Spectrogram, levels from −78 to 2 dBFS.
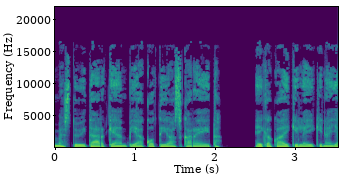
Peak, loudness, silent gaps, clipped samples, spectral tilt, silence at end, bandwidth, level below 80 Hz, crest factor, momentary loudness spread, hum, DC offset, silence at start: -4 dBFS; -19 LUFS; none; under 0.1%; -5 dB/octave; 0 s; 17 kHz; -50 dBFS; 14 dB; 5 LU; none; under 0.1%; 0 s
